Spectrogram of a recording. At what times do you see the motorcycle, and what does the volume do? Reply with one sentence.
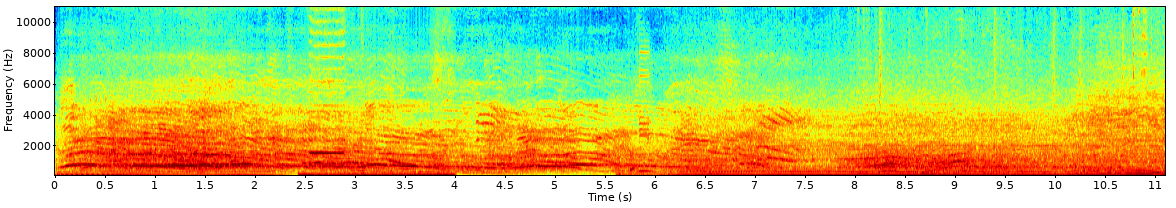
You can hear the motorcycle briefly from 0.0 to 2.4 s; and from 6.0 to 11.0 s, at a steady volume.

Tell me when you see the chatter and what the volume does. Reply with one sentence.
You can hear the chatter from 0.0 to 10.8 s, getting quieter.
